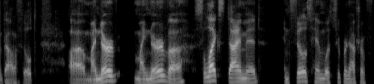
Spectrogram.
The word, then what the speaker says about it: Diomedes: I want to call him Diamond, but I don't think that's how you pronounce it, but it's Damed.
